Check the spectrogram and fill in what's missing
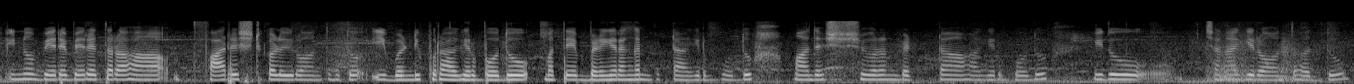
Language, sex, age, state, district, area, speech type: Kannada, female, 18-30, Karnataka, Chamarajanagar, rural, spontaneous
